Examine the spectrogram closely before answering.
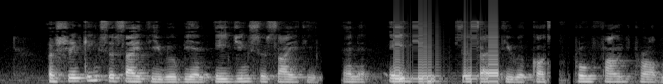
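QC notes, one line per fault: throughout: low-delay AAC compression. The speech sounds rough and grainy, with a hissy fill between the harmonics and a top band that sounds thin and partly synthetic. This is likely a low-delay AAC codec of the AAC-ELD kind at a bitrate around 32 kbps. Its very short frames resolve the pitch harmonics poorly and use up bits quickly, so at this rate the coder lets noise into the gaps between harmonics and approximates the highs.
3.21–3.42 s and 5.45–5.74 s: AAC frame loss with muting. The first is a soft-edged hole of about 200 ms, with the sound fading out and back in. The second spreads 180 ms of loss across about 280 ms as shorter dropouts, the longest about a tenth of a second. In both, the decoder zeroes the spectrum of the missing frames, and the overlapping windows smooth the edges.
3.94–4.99 s: robotic sound from repeated short buffers. The speech turns into a rigid, metallic buzz at 134 Hz that still loosely follows the speech underneath. 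The likely cause is new audio arriving too seldom, so the player loops the last fragment, which fits a buffer of about 7.5 ms, for most of the stretch while the real audio is skipped. Each loop restarts at a fixed interval, and that repetition imposes its own pitch on the sound.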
